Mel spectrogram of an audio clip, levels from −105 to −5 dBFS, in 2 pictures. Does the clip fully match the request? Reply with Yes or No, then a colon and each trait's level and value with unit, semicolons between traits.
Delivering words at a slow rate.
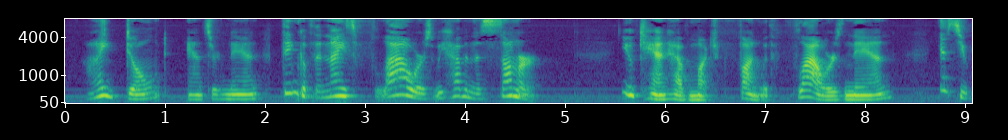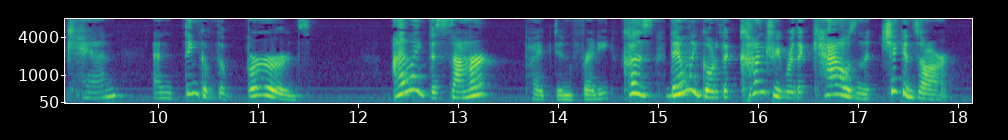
No: average, 170 wpm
